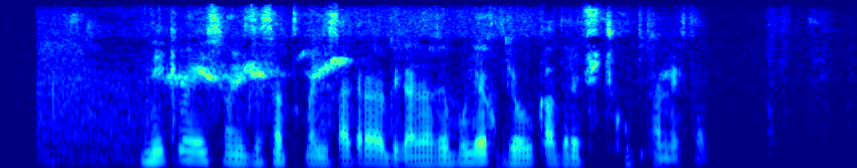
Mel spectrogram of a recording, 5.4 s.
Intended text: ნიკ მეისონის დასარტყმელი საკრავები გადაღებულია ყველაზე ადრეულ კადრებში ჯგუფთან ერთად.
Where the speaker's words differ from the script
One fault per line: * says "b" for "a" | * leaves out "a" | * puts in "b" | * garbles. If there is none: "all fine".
* leaves out "ყველაზე"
